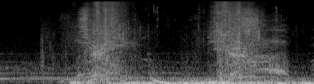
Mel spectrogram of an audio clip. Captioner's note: grunting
